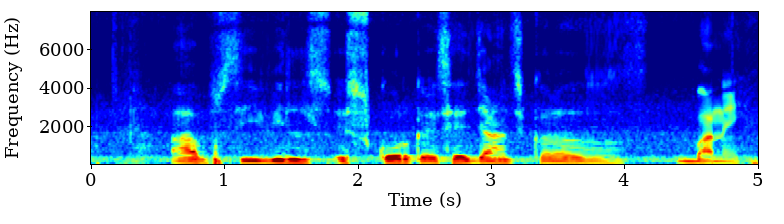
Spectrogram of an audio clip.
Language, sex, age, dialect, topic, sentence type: Bhojpuri, male, 18-24, Southern / Standard, banking, question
